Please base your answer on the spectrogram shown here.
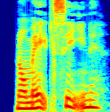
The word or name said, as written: normaltseende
